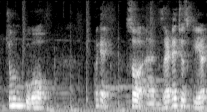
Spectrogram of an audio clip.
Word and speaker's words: 中国: Okay, so we learned that ZH is pronounced just like you pronounce the DGE in judge. Okay. And the tip of the tongue should be on the roof of the mouth. Okay. And by the way, Chungkuo means China. Okay. And you already know that G is pronounced like K. Okay. That's why Chungkuo, Chungkuo.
